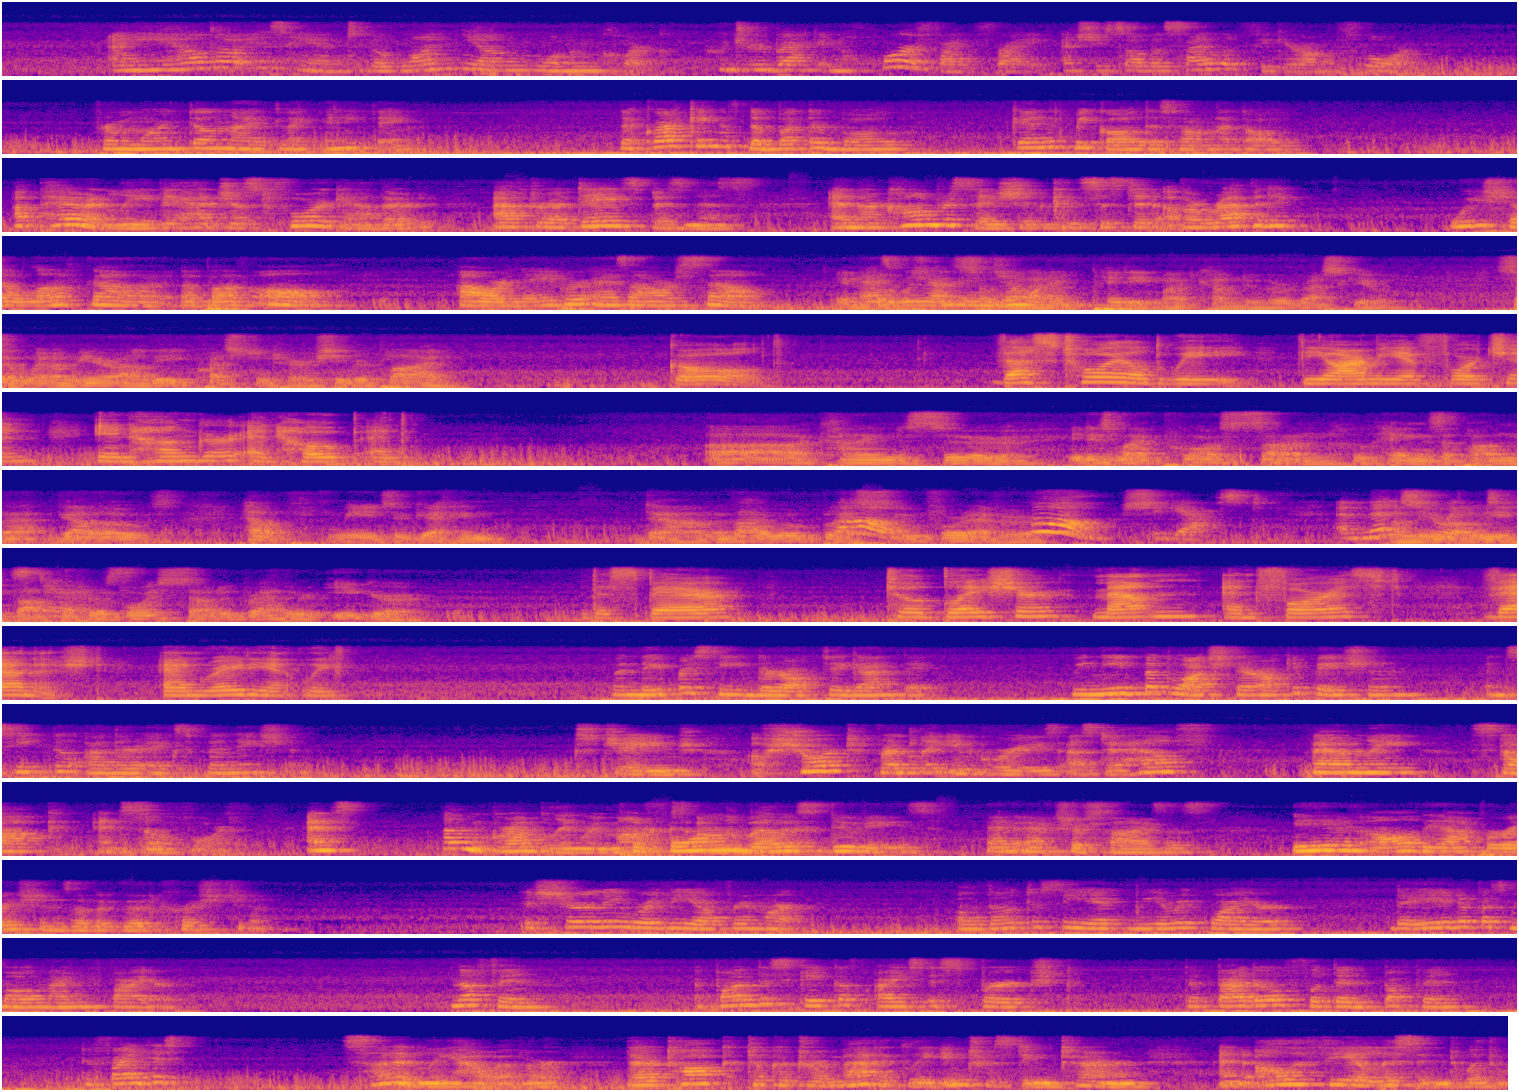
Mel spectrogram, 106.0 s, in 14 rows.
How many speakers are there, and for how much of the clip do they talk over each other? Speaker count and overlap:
six, about 5%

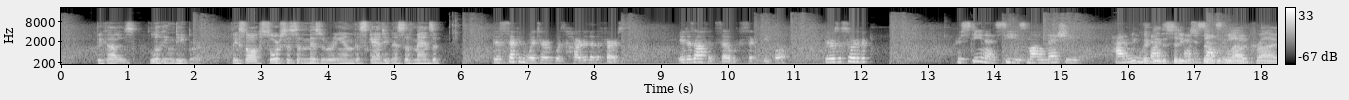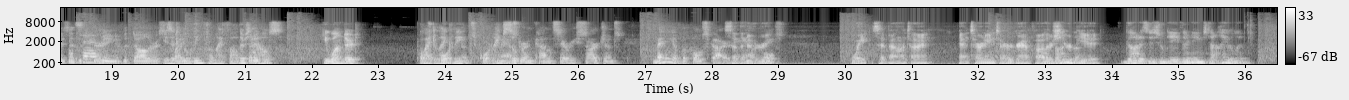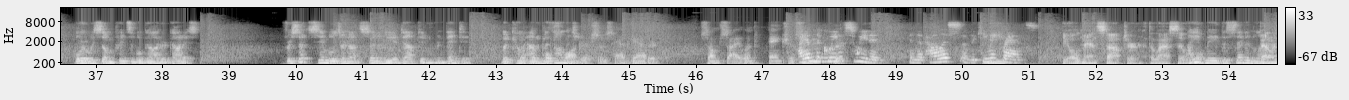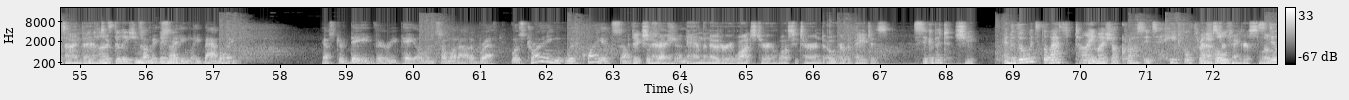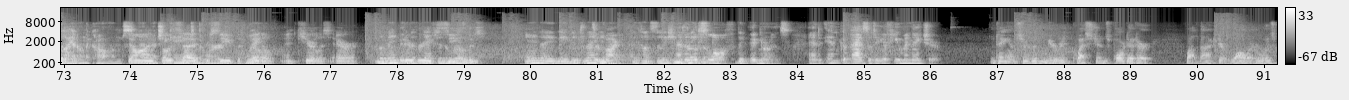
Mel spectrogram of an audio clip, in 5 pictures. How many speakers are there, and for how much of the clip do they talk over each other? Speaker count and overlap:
eight, about 26%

